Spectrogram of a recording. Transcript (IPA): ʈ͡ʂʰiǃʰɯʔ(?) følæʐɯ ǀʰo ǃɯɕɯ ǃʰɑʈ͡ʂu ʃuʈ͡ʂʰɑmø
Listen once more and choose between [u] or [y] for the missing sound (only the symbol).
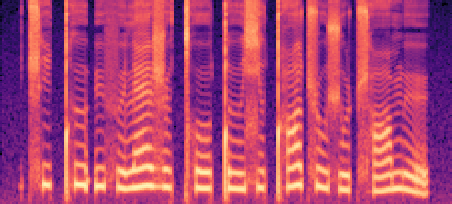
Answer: y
